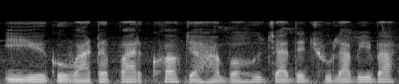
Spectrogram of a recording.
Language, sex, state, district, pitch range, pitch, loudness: Hindi, male, Bihar, Gopalganj, 100-110 Hz, 105 Hz, -18 LUFS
